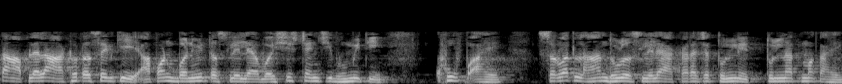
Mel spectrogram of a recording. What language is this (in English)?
Marathi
